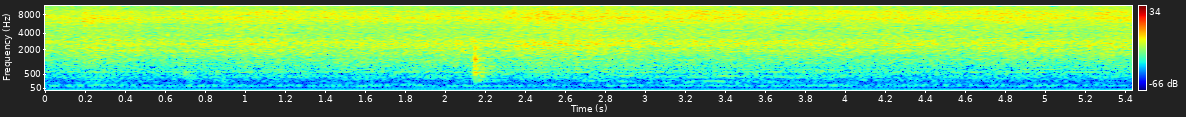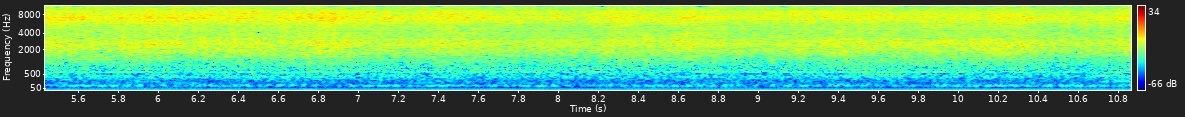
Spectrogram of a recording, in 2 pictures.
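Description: Wheat noodles and vegetables sizzling steadily in a pan over a gas flame while they are mixed and tossed by hand. One short, sharp clink about two seconds in.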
